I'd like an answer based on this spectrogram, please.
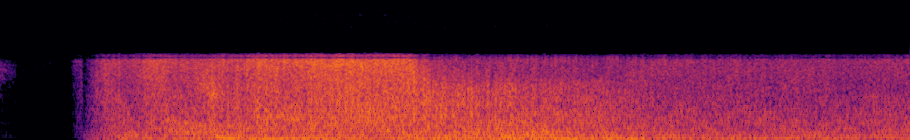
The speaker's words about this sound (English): Man, that bomb took too long, boy.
